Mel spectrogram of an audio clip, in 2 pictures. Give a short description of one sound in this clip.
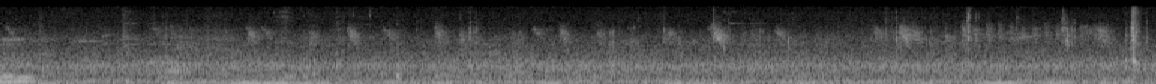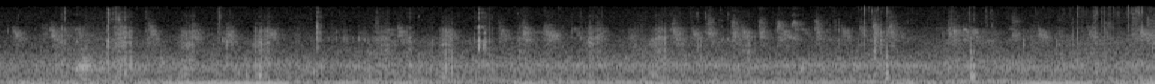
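A man chews food loudly with wet smacking sounds close to a microphone.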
